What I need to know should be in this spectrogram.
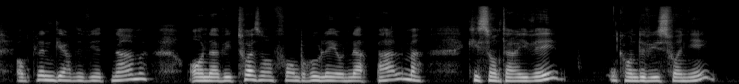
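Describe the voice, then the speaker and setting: A woman with an American accent speaks at a very slow pace in a fairly low, dark, mellow tone. The recording is very clean with a silent background and a dry, close sound with no echo. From US, Washington. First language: English (speaking French). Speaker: hospital clown and performer. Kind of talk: testimony.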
